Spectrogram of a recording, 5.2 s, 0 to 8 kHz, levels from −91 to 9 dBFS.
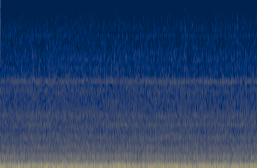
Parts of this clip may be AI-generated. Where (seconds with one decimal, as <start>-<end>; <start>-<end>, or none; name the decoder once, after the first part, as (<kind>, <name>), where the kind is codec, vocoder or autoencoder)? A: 0.5-1.0 (vocoder, WaveNeXt); 1.9-5.2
